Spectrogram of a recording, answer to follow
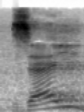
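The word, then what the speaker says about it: ز: Zai jahr, sin hams, ya. Bedakan pengucapan antara keduanya, ya. Sama-sama mengalir suaranya, namun untuk zai tertahan nafasnya, untuk sin mengalir nafasnya.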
